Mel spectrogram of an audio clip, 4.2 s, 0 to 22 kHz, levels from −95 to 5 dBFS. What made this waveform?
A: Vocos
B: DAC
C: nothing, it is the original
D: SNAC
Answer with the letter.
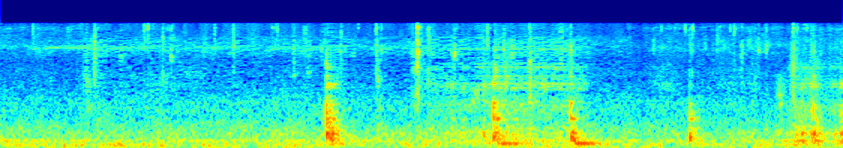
C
